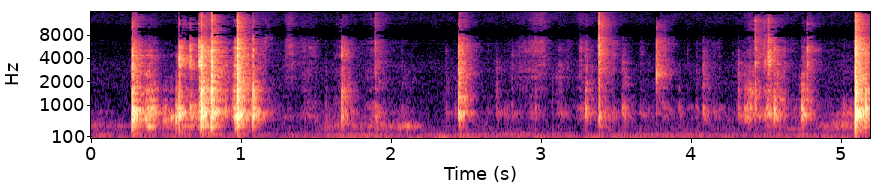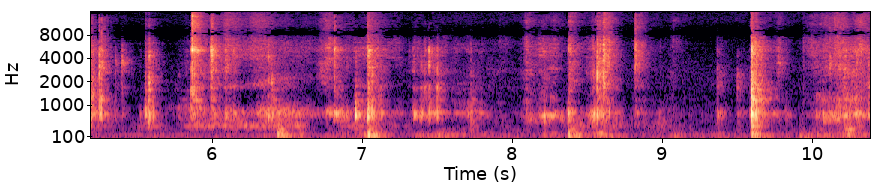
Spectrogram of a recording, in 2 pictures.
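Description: Small screwdriver prying at the snap-together plastic shell of a cheap UV nail dryer, giving irregular plastic clicks, scrapes and creaks, with a dense run of clicks in the first second and a sharp snap about five seconds in. The shell is very hard to open, as if glued.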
